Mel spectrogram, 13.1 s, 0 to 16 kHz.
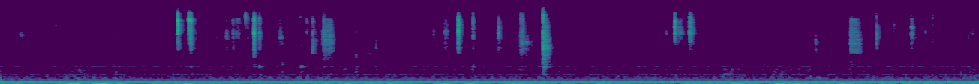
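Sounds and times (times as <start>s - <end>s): plastic toy bricks clicking: 2.4s - 3.5s, 8.9s - 9.3s.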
